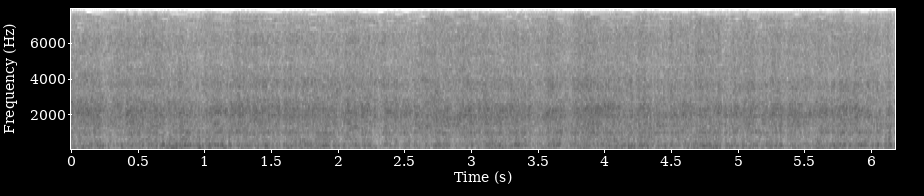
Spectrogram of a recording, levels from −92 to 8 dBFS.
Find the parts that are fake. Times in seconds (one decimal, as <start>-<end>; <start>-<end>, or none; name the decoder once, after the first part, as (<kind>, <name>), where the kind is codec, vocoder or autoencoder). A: none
